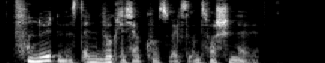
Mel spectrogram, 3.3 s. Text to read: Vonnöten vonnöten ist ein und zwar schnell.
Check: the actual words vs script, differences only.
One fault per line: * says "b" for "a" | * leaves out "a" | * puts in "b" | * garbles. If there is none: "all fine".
* leaves out "vonnöten"
* puts in "wirklicher Kurswechsel"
